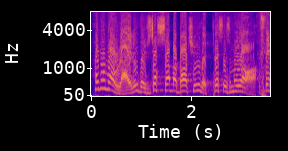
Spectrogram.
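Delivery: high-pitched answer from above; God's voice, pitched well up. Acted. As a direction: play God replying from the heavens. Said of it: "a voice from above said".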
